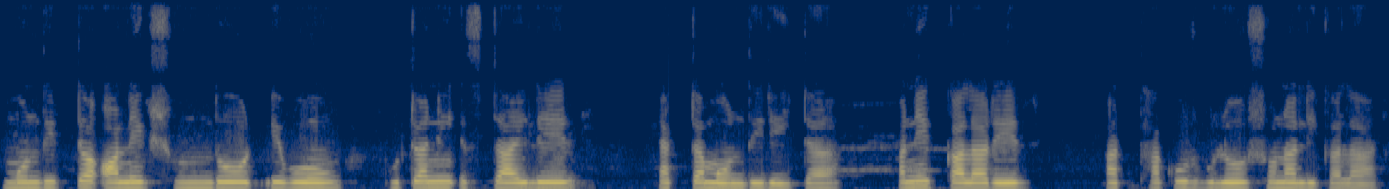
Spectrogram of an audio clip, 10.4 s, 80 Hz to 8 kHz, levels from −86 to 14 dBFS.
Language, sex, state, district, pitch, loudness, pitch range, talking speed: Bengali, female, West Bengal, Cooch Behar, 200 Hz, -18 LUFS, 190-210 Hz, 100 wpm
